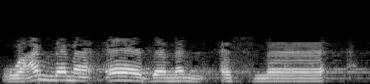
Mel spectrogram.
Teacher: الاسماء لازم تمدها اربع حركات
